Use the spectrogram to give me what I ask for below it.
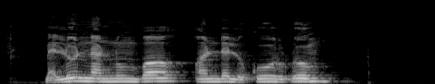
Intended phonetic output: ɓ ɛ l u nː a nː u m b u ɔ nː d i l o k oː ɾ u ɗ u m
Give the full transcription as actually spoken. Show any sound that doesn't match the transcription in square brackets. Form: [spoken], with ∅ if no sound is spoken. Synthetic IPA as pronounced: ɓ ɛ l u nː a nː u m b [ɔ] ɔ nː d [ɛ] l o k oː ɾ u ɗ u m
